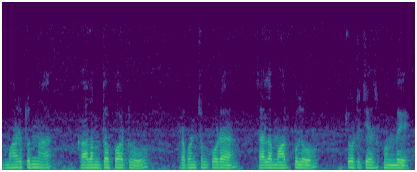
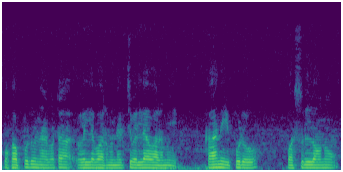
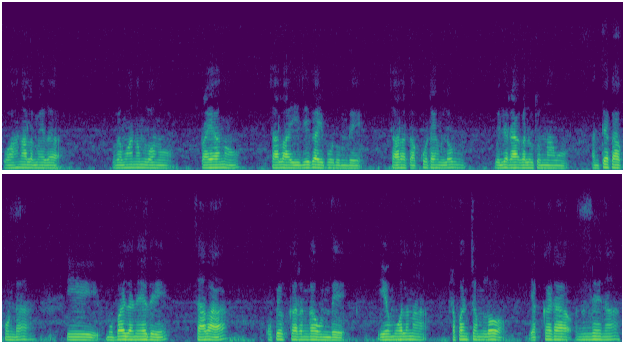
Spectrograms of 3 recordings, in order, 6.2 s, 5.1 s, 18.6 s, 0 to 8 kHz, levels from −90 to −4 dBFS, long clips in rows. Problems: low volume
